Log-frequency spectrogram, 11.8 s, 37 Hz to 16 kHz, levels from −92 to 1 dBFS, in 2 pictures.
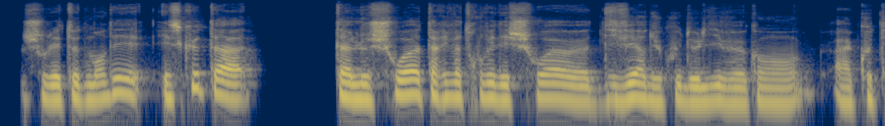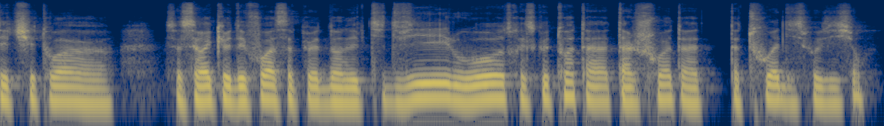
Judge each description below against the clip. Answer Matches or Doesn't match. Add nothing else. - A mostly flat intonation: Doesn't match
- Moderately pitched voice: Doesn't match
